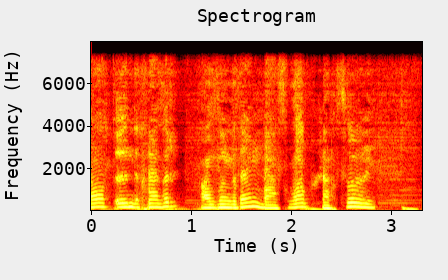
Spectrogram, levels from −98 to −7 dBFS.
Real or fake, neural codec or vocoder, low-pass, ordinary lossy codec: fake; codec, 44.1 kHz, 2.6 kbps, DAC; 7.2 kHz; none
